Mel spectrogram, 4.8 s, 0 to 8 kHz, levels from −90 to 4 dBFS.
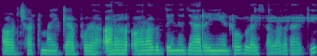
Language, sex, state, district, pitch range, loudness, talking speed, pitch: Hindi, female, Bihar, Purnia, 150-160 Hz, -28 LUFS, 215 wpm, 155 Hz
